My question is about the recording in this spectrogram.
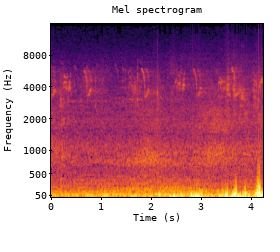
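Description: Outdoor ambience: a steady low rumble with small birds chirping faintly in the background, and a few dull knocks near the end.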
